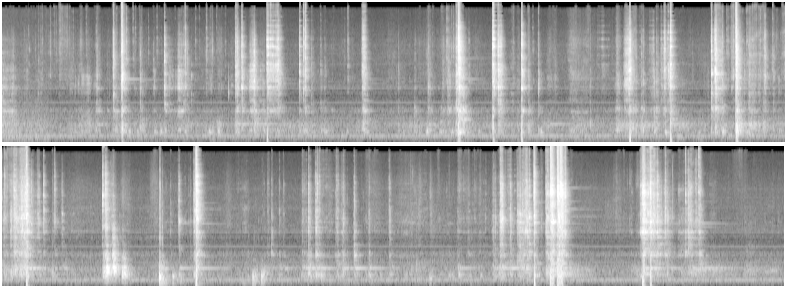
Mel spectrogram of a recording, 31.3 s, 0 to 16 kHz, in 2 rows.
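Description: A large screwdriver prying a large-diameter steel snap ring out of its groove in an aluminium Ford E4OD transmission case: irregular metallic scrapes and clinks of metal on metal, the loudest a few seconds before the end.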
